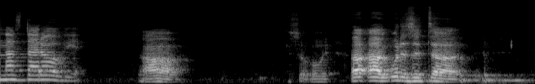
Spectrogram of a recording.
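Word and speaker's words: na zdorovie: It's na zdravie. Na zdravie. It's similar to Russian na zdarovie.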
